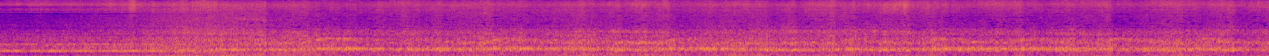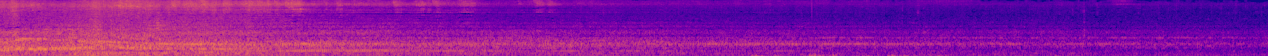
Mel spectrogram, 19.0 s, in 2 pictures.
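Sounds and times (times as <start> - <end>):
high-speed train rushing past: 0.0 - 19.0.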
